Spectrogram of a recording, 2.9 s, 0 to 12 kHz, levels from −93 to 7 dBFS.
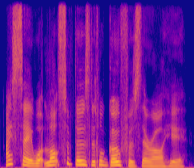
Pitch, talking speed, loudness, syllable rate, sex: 215 Hz, 225 wpm, -17 LUFS, 6.4 syllables/s, female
